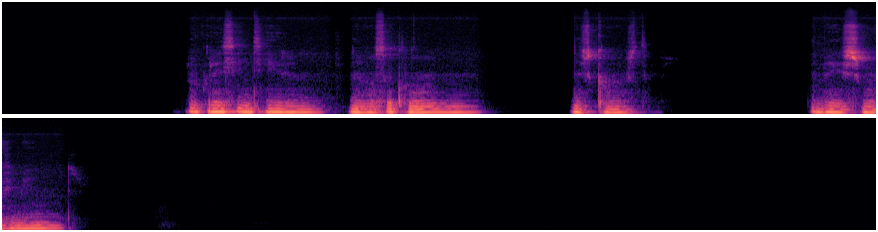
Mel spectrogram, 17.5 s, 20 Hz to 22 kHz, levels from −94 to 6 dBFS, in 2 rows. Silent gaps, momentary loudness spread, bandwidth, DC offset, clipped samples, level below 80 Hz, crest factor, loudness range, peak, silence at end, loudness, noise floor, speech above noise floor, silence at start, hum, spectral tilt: none; 12 LU; 10 kHz; under 0.1%; under 0.1%; -66 dBFS; 18 dB; 10 LU; -12 dBFS; 8.15 s; -27 LUFS; under -90 dBFS; over 64 dB; 1.85 s; none; -7 dB/octave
